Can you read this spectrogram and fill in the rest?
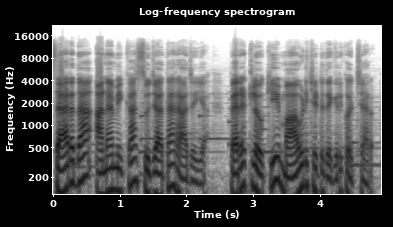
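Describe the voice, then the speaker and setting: A man narrating a scripted animated story as its storyteller, with music under his voice. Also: medium pitch.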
